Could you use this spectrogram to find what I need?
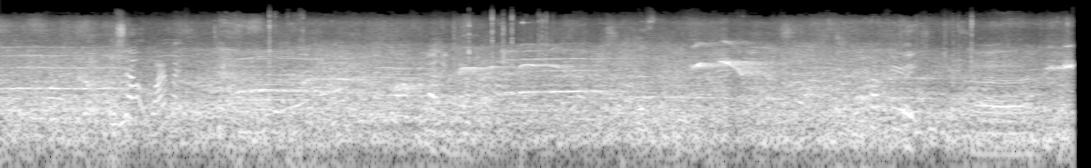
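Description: A group of young girls sing loudly in a large echoing hall.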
